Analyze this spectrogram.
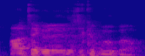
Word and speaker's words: Antetokounmpo: Antetokounmpo. Yeah. You're welcome for the pronunciation.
